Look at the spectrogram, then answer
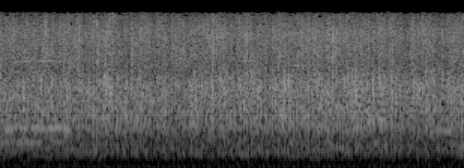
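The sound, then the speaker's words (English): An audience claps with everything they've got at the preacher's call, a loud, dense burst of applause that holds steady for several seconds, a continuous wash of many hands with no voices standing out. “I want you to clap with everything you got.”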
